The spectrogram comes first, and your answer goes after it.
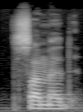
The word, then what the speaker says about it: صمد: کی آواز نہیں آئی۔ لہٰذا بہترین طریقہ یہ کہ جب ہم حرف دال کا تلفظ کریں اور اس پر رکیں، زبان کو دال کے مخرج سے متصل کریں، پھر زبان کو مخرج سے الگ کریں تاکہ آواز آئے، احد، صمد۔ البتہ یہاں پر ایک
